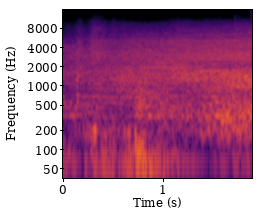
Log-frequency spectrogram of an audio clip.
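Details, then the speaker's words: 1978 Chevy El Camino with R12-to-R134a converted A/C: newly added DC pusher condenser fan spins up after several clicks with a steady whoosh of air and no rattle or scrape; fan running cleanly. "So I heard various clicks and the fan's running. It is pulling, I verified here."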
